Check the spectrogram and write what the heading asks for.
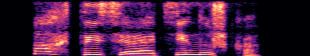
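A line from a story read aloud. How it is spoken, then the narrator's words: Laughing. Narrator (Russian): рассмеялась Поликсена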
